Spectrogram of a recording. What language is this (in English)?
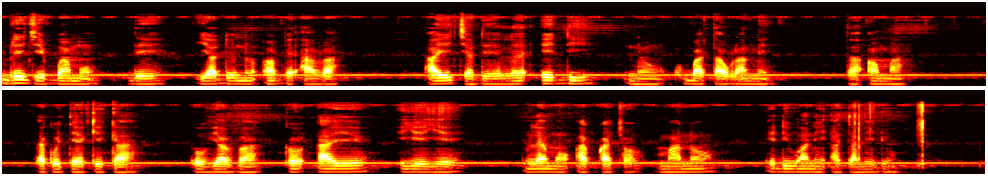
Ikposo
